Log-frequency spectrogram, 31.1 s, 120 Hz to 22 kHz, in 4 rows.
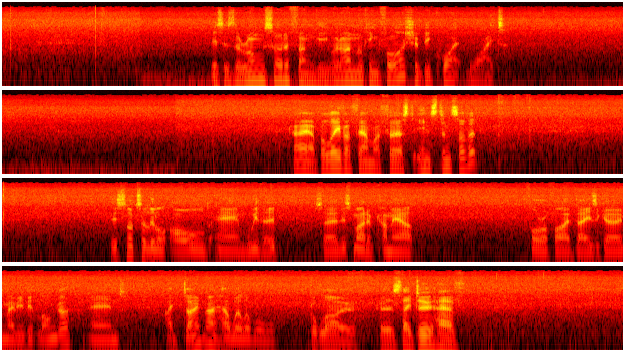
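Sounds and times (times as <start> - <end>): waterfall rushing: 0.0 - 21.0
person speaking: 2.6 - 6.4.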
